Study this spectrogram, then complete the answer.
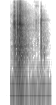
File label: pepper mill fast; soundpool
